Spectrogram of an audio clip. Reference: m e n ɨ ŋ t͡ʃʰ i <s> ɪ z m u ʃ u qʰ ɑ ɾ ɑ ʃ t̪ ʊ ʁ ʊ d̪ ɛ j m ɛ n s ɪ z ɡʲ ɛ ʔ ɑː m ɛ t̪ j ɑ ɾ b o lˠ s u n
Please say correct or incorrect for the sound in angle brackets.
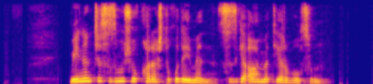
correct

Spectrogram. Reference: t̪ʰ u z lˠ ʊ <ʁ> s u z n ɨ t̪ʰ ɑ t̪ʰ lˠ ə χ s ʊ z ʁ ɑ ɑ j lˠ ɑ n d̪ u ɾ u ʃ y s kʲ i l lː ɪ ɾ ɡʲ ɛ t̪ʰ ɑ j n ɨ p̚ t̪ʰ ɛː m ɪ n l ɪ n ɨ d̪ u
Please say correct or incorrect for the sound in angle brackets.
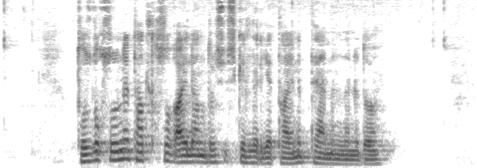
incorrect: χ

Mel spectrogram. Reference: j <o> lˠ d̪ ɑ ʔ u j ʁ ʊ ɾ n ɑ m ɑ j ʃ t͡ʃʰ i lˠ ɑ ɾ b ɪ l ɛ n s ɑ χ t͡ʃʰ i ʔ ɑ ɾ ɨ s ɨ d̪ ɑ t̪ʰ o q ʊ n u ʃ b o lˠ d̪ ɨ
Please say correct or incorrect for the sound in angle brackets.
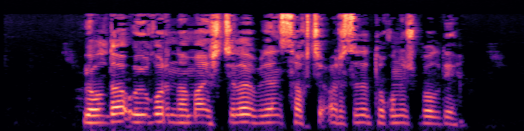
correct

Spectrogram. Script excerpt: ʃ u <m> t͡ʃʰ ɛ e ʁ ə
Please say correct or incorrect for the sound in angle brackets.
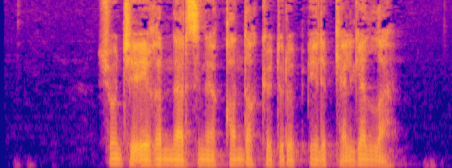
incorrect: n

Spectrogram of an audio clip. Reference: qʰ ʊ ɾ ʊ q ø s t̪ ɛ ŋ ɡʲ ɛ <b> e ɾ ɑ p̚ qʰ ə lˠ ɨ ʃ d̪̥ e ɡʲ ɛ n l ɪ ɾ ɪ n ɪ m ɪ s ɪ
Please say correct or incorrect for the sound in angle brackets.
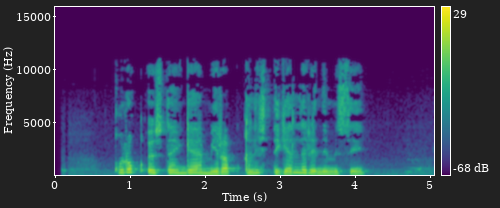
incorrect: m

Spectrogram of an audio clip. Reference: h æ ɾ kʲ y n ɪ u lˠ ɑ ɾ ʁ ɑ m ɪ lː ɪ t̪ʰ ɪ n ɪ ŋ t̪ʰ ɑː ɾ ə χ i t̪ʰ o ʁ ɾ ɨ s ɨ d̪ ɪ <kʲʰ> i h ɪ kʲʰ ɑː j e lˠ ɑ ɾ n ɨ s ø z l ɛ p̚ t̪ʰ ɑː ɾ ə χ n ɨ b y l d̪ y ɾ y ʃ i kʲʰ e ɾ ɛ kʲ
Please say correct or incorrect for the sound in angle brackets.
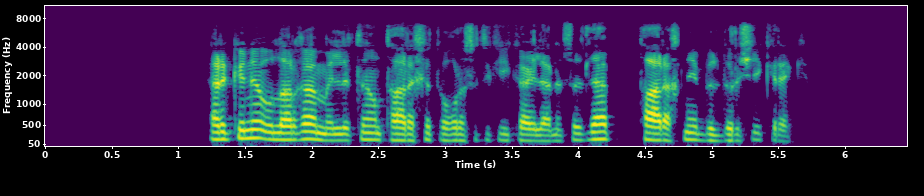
incorrect: kʲ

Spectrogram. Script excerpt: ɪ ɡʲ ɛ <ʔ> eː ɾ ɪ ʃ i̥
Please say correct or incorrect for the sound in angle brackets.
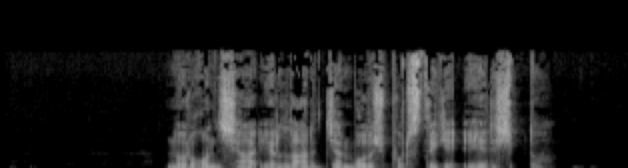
correct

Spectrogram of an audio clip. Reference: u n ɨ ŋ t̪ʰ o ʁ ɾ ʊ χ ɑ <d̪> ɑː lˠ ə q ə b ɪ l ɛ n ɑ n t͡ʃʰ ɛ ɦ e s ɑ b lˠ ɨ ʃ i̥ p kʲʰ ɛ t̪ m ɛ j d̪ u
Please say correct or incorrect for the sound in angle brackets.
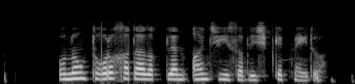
incorrect: t̪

